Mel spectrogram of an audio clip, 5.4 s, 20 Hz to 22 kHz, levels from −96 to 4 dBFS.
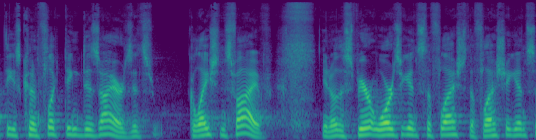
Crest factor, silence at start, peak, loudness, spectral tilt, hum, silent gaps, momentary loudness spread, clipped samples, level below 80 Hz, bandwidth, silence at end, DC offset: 18 dB; 0 s; -10 dBFS; -28 LUFS; -5.5 dB/octave; none; none; 14 LU; under 0.1%; -84 dBFS; over 20 kHz; 0 s; under 0.1%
